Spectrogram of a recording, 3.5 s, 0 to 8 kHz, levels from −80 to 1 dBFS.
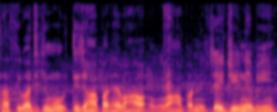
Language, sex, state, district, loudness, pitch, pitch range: Hindi, male, Uttar Pradesh, Lucknow, -19 LUFS, 115 Hz, 105-120 Hz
